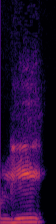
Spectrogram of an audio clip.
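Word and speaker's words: Leigh: back to lee lee i think the correct pronunciation is lee yeah i'm from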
